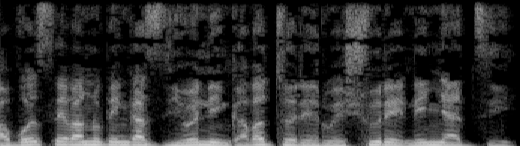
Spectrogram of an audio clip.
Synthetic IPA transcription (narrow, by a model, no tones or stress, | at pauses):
ʋo̞se̞ʋano̞ʋe̞ŋɡazijo̞niŋɡaʋad͡zo̞ɾe̞rwe̞ʃuɾe̞ne̞ɲaːd͡zi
